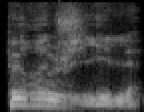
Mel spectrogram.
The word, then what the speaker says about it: perejil: Both French and Haitian Creole speakers can have great difficulties with the alveolar tap or trill of the R in Spanish, pronouncing perejil.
